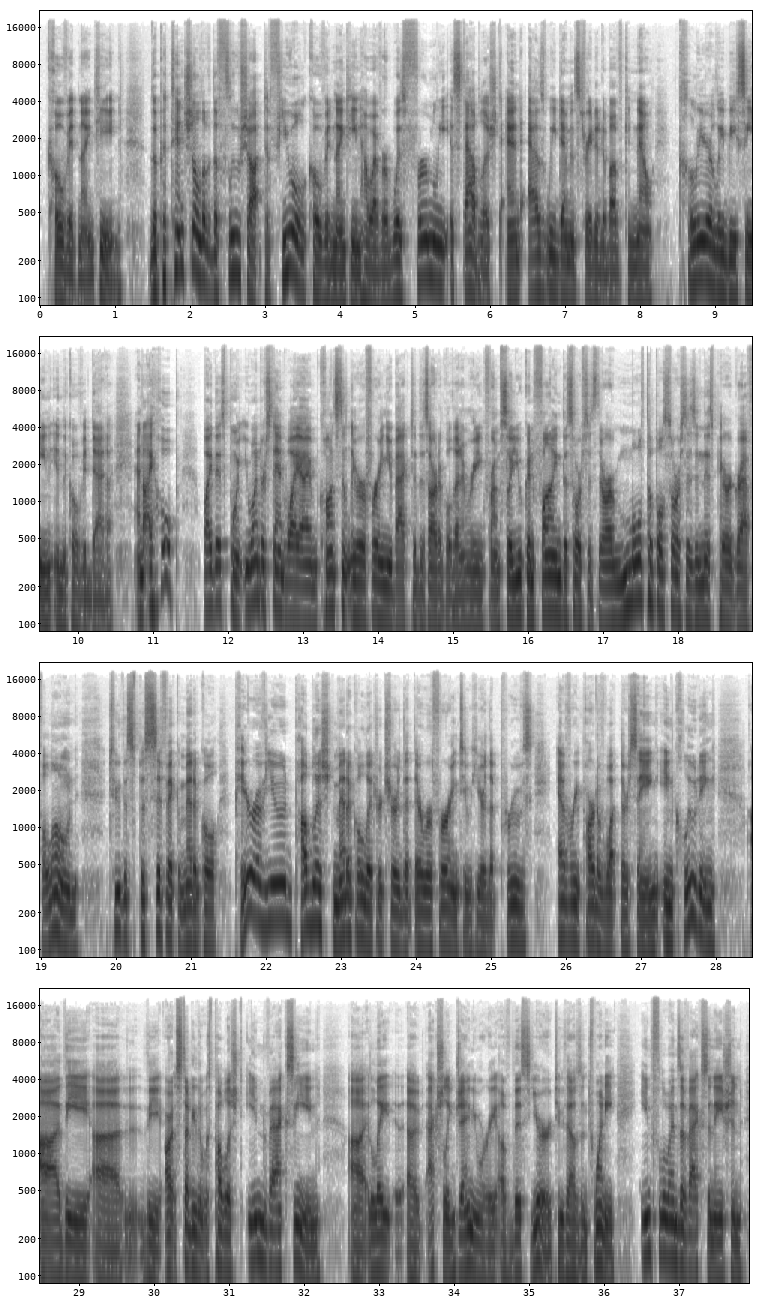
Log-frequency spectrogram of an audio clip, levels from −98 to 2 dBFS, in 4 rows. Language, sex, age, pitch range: English, male, 30-49, 90-120 Hz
